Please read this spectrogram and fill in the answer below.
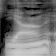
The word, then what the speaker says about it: Yang: Yeah, yes, Yang, and it spells Y-N-G.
